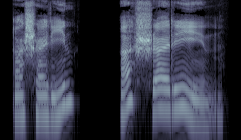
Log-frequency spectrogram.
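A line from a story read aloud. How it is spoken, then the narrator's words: Insolent drawl. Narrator (Russian): нагло протянул он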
